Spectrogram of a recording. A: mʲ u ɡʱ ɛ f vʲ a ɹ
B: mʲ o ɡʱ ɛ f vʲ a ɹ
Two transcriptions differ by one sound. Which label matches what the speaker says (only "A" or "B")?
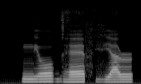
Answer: B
